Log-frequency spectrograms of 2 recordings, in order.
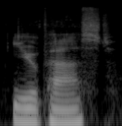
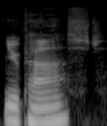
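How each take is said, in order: First: Soft, unsettling praise from a teacher; hushed creepy teacher line; softer creepy teacher. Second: Said in the usual way. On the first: Acted. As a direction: say it softly, a bit too intimate. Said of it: "Kinda scary". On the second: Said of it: "Like that kind of vibe".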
